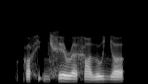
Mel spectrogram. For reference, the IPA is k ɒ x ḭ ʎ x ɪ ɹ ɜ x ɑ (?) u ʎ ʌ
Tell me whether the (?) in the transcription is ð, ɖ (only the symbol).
ð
